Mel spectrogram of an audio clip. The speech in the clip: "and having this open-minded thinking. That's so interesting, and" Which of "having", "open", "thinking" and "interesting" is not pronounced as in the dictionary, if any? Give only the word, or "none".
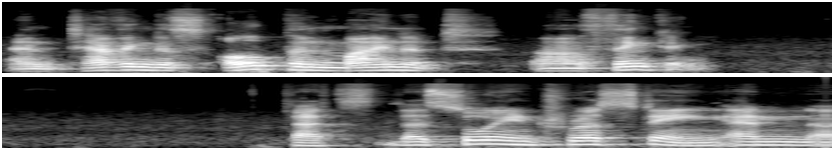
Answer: none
